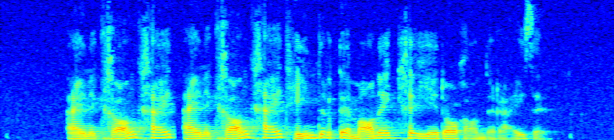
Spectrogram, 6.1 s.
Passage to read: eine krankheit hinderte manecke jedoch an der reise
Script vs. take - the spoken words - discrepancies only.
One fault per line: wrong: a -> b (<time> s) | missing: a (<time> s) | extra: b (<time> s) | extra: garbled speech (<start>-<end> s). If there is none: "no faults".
extra: eine krankheit (1.8 s)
